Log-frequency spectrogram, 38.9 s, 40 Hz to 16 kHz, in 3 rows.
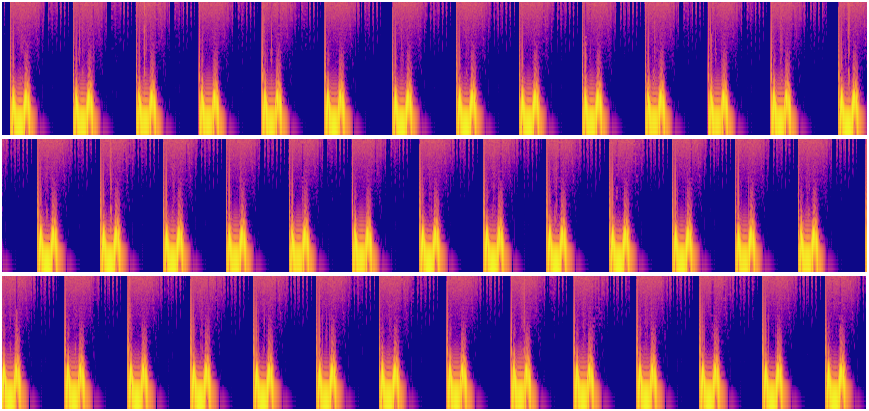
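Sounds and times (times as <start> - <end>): heartbeat thumping: 0.1 - 0.5, 1.1 - 1.4, 2.0 - 2.4, 3.0 - 3.3, 3.9 - 5.2, 5.8 - 6.2, 6.8 - 7.2, 7.8 - 8.1, 8.7 - 9.0, 9.7 - 10.0, 10.6 - 11.0, 11.6 - 11.9, 12.6 - 12.9, 13.5 - 13.8, 14.5 - 14.8, 15.4 - 15.8, 16.4 - 16.7, 17.3 - 17.6, 18.2 - 18.6, 19.2 - 19.6, 20.2 - 20.6, 21.2 - 21.5, 22.1 - 22.4, 23.0 - 23.4, 24.0 - 24.3, 24.9 - 25.3, 26.0 - 26.3, 26.9 - 27.2, 27.8 - 28.2, 28.8 - 29.1, 29.7 - 30.1, 30.7 - 31.0, 31.6 - 32.0, 32.6 - 33.0, 33.6 - 33.9, 34.5 - 34.9, 35.5 - 35.8, 36.4 - 36.8, 37.4 - 37.7, 38.3 - 38.6.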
